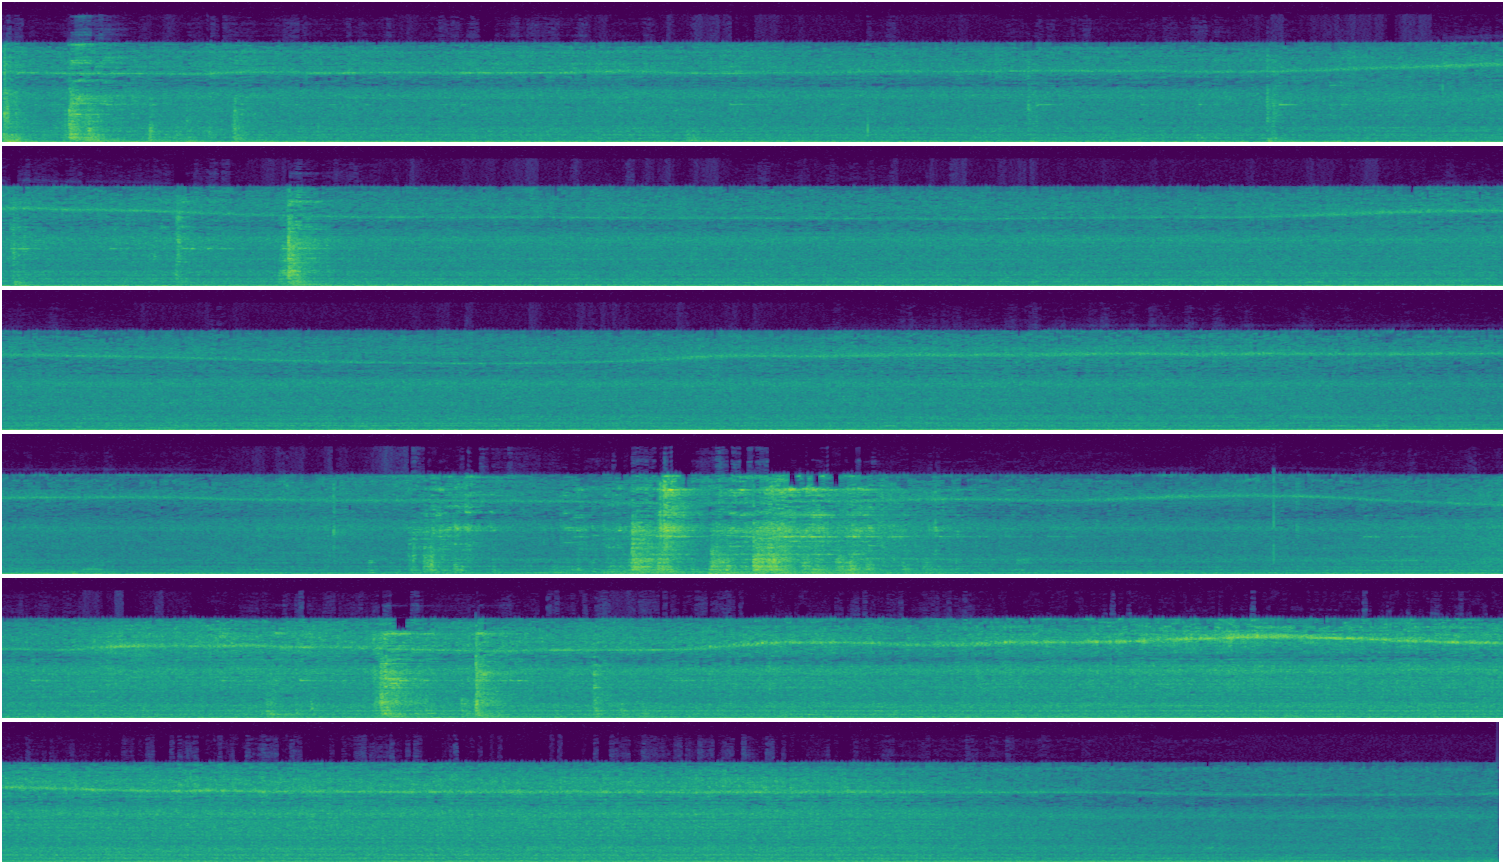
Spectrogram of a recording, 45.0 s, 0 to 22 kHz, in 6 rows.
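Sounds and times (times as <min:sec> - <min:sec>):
metal clanks and knocks: 0:00.0 - 0:01.4, 0:24.2 - 0:27.9, 0:31.1 - 0:33.4
heavy machinery diesel engine: 0:00.0 - 0:45.0.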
